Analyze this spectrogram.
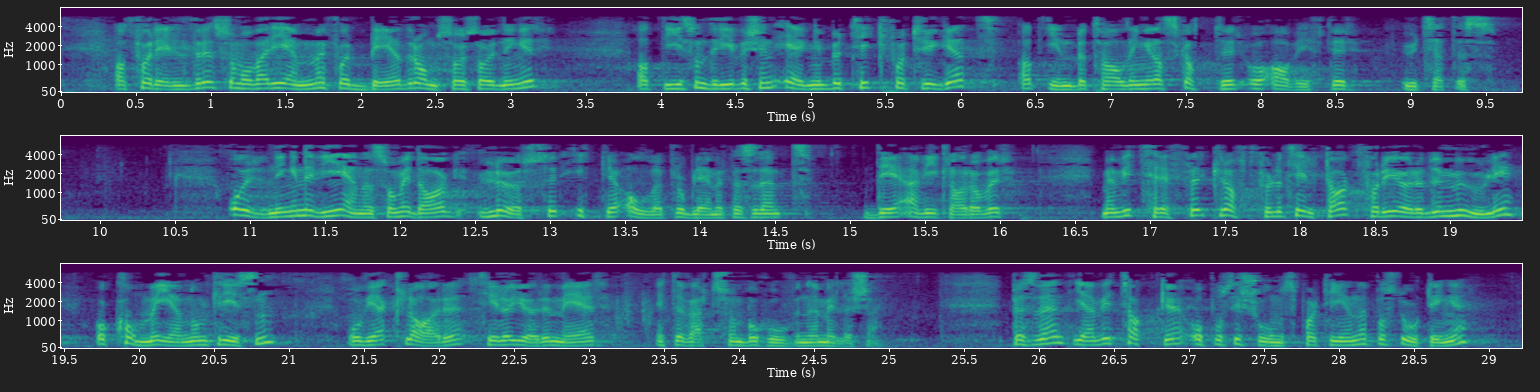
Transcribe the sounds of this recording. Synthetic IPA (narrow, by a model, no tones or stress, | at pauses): ɑt̪fɔɾɛld̪ɾəsɔmːɔʋæːɾəjɛmːəfɔɾbeːd̪ɾəɔmsɔɾɡsɔɾd̪nɪŋəɾ | ɑt̪̚d̪ɪsɔmd̪ɾiːʋəʂɪneːɡənbʉt̪ʰɪkːfɔʈʰɾʏɡheːt̪ɑt̪ɪnbət̪ʰɑːlɪŋəɾɑʋskɑt̪ːəɾɔʔɑːʋjɪft̪əɾʉːt̪sɛt̪ːəs | ɔɾd̪nɪŋənəʋɪeːnəsɔmɪd̪ɑːɡløːsəɾɪkːəʔɑlːəpʰɾʊbleːməɾpʰɾɛsɪd̪ɛnt̪ | d̪ɛʔæ̰ɾʋɪkʰlɑːɾoːʋəɾ | mɛnʋɪt̪ʰɾɛfːəɾkʰɾɑft̪fʉlːət̪ʰɪlt̪ʰɑːkfɔɾɔjøːɾəd̪ɛmʉːlɪɔkʰɔmːəjɛnːɔmkʰɾiːsn̩ɔʋɪæɾkʰlɑːɾət̪ʰɪlɔjøːɾəmeːɾɛt̪ːəɾʋæʈːsɔmbəhuːʋənəmɛlːəʂæ̰ɪ | pʰɾɛs̬ɪd̪ɛnt̪jæɪʋɪlt̪ʰɑkːəʔɔpʊsɪʂuːnspʰɑʈʰiːənəpʰɔst̪uːʈɪŋːə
